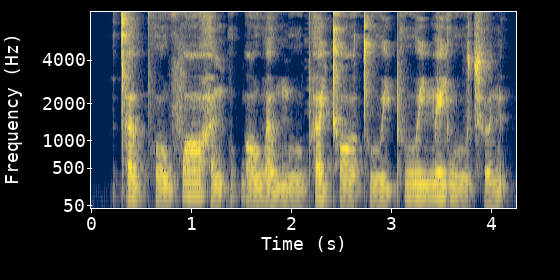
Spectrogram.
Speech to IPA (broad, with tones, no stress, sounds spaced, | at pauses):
t̪ʰ ɐ˧ w pʰ o˨˧ w f ɔː˥ h ɐ˧ ŋ kʷ ɪ˥ k̚ ɔː˨˥ w ɐ˨˥ w m uː˨ pʰ ɐ˥ j kʰ ɔː˧ t̪ʰ uː˨˥ j pʰ uː˥ j m e˥ j w uː˨˧ t͡sʰ ɵ˨˥ n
